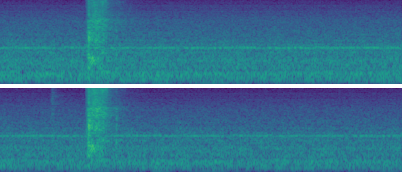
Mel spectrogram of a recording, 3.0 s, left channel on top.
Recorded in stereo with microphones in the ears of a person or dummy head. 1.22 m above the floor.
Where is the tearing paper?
20° right (ahead or behind), 0.6 m.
